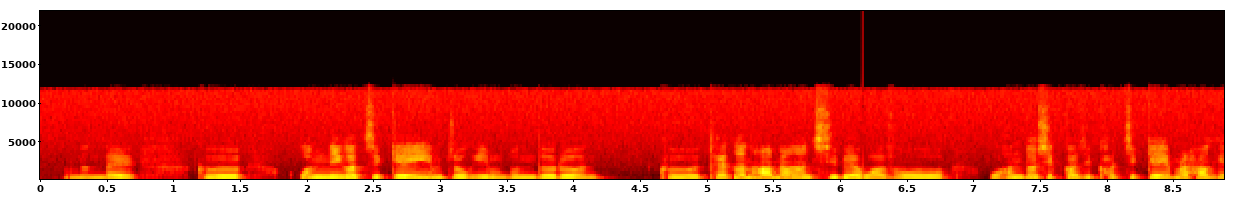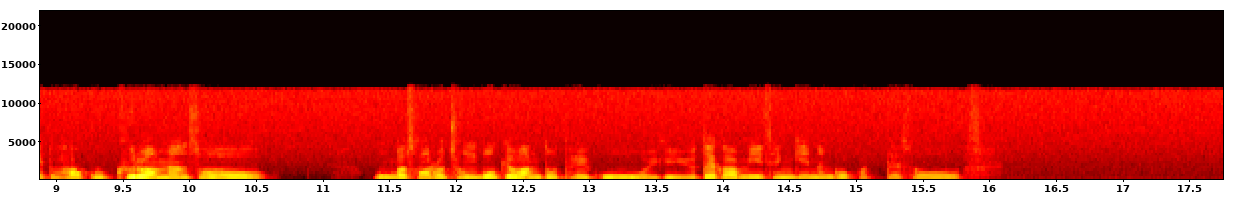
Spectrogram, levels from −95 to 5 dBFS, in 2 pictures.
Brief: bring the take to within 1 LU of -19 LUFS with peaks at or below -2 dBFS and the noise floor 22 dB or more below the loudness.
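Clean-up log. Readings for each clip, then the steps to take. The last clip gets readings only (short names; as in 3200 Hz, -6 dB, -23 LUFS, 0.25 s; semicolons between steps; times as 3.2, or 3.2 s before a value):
dropouts 1; longest dropout 14 ms; noise floor -49 dBFS; noise floor target -50 dBFS; loudness -28.0 LUFS; peak -9.0 dBFS; loudness target -19.0 LUFS
-> interpolate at 6.16, 14 ms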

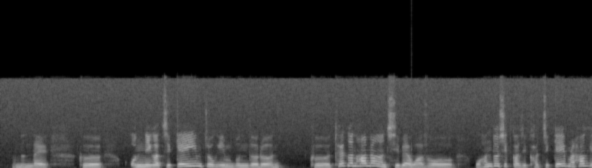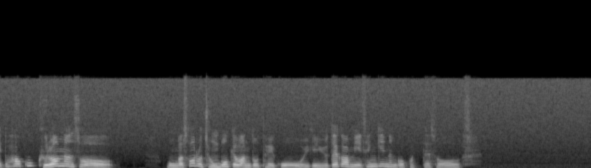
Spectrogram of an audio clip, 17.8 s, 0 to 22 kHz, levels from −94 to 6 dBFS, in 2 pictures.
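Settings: dropouts 0; noise floor -49 dBFS; noise floor target -50 dBFS
-> denoiser 6 dB, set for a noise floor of -49 dBFS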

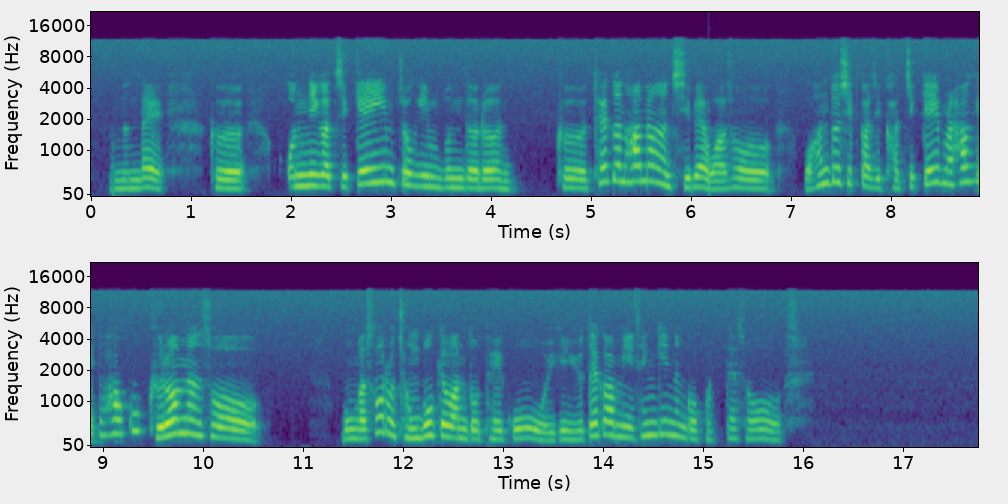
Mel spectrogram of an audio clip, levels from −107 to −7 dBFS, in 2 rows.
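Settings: noise floor -52 dBFS; loudness -28.0 LUFS; peak -9.5 dBFS; loudness target -19.0 LUFS
-> gain +9 dB; limiter -2 dBFS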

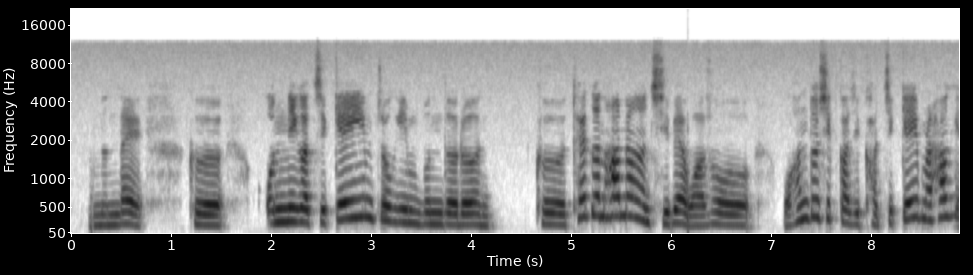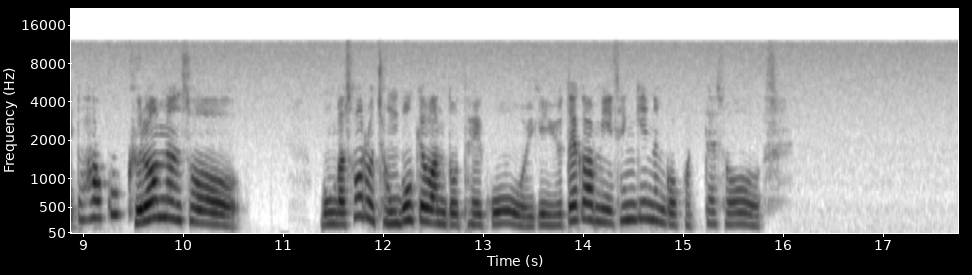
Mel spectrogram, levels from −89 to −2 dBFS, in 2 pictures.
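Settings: loudness -19.0 LUFS; peak -2.0 dBFS; noise floor -43 dBFS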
